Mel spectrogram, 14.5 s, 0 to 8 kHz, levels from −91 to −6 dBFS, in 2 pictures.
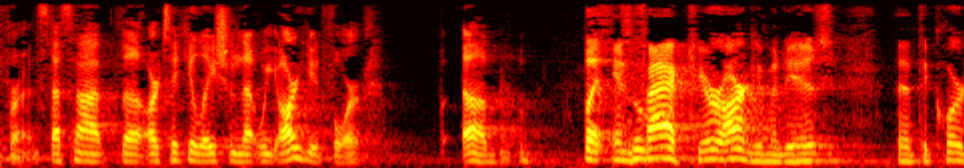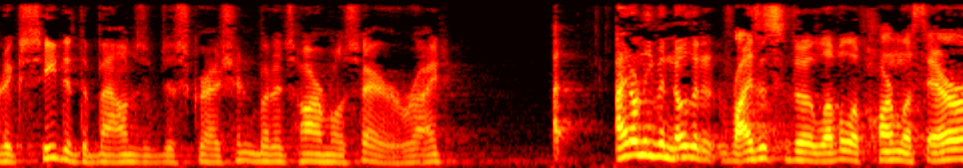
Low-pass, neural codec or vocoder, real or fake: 7.2 kHz; vocoder, 44.1 kHz, 128 mel bands every 512 samples, BigVGAN v2; fake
